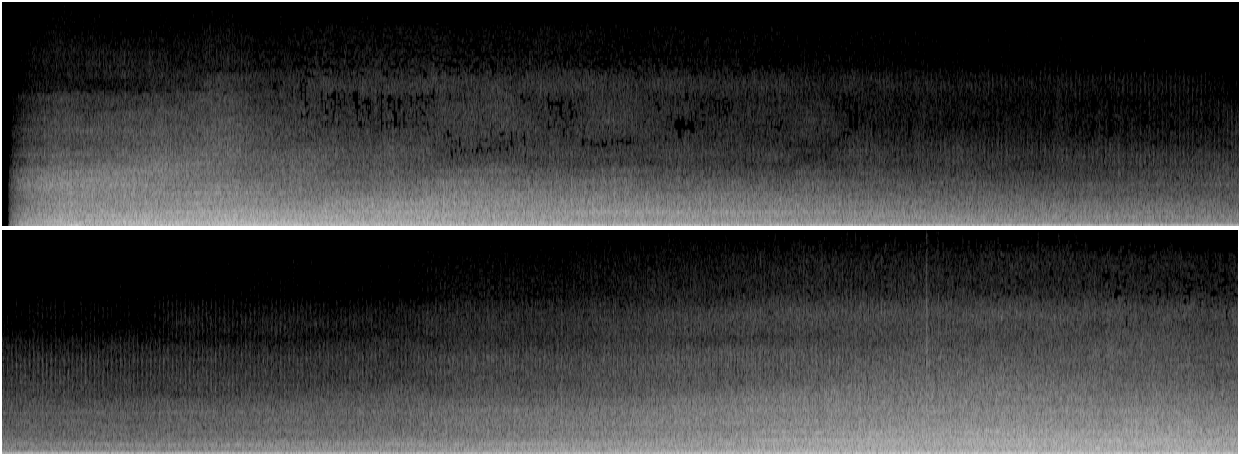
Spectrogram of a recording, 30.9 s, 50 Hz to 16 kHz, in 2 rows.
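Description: John Deere 8330 tractor's six-cylinder diesel engine running steadily under load while pulling a seed drill, a continuous low drone. It grows a little louder over the last few seconds.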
